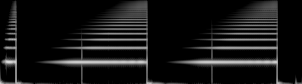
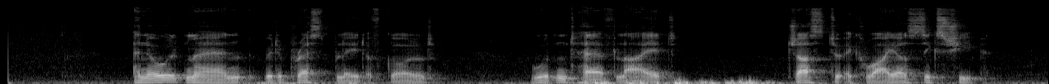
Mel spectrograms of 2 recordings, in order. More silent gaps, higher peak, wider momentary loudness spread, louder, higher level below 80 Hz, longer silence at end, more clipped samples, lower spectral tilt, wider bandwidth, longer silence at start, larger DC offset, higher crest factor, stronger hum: neither; about the same, -6 dBFS vs -8 dBFS; about the same, 8 LU vs 10 LU; first, -16 LUFS vs -26 LUFS; about the same, -38 dBFS vs -34 dBFS; first, 0.2 s vs 0.05 s; neither; second, 1 dB/octave vs -6.5 dB/octave; first, over 20 kHz vs 16 kHz; about the same, 0 s vs 0.1 s; neither; second, 12 dB vs 18 dB; neither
